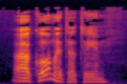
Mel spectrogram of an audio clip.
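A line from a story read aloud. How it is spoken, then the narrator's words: Indifferent question. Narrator (Russian): Безразличным тоном спросил Фати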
